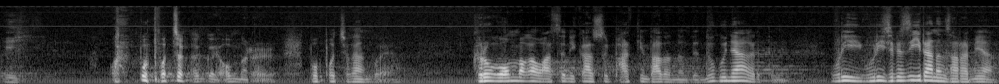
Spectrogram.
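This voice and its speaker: A man's voice: mid-range voice, slight background noise. Impassioned male pastor in a reverberant hall. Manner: dramatic, swings from soft whispers to loud cries; acts out voices in the story. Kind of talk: emotional sermon storytelling. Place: church sanctuary.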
